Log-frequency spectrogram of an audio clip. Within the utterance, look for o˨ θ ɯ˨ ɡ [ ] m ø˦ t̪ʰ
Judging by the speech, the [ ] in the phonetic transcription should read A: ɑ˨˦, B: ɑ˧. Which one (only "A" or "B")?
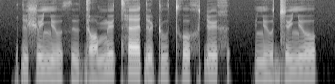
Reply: A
